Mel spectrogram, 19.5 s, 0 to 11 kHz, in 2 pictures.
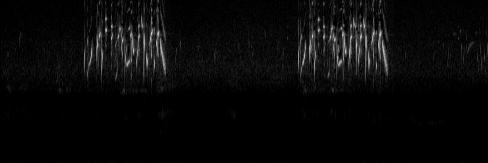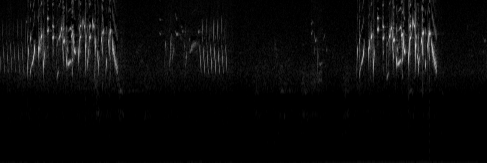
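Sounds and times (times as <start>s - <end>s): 
European goldfinch twittering song: 1.6s - 3.6s, 5.6s - 7.8s, 9.1s - 12.1s, 12.9s - 14.3s, 15.9s - 18.5s.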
